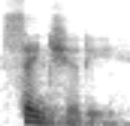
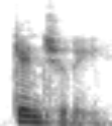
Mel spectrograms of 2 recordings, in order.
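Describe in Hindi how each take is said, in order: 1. शब्द की शुरुआत s ध्वनि से होती है। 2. शब्द की शुरुआत k ध्वनि से होती है। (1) "सी के बाद ई आ रहा है" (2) "इसे नहीं पढ़ते केंचुरी"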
